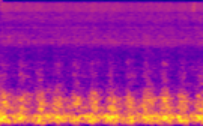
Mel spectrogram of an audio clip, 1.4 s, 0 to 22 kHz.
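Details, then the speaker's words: 60-inch Fanimation Xino ceiling fan running on high, light off, drawing about 0.5 A: a low steady motor hum under a soft whoosh of air; slight hum, cause unclear. "not gonna bother showing reverse because it's unnecessary it's got a little bit of a hum"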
